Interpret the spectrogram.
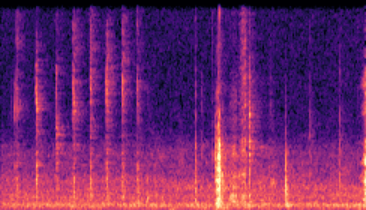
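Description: Close-up chewing of spicy instant cup noodles: a quick run of small, wet mouth clicks, about four or five a second, with one louder, noisier sound about three seconds in.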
